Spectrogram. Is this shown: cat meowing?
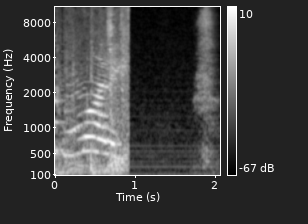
yes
